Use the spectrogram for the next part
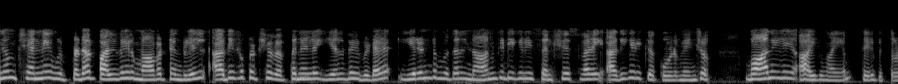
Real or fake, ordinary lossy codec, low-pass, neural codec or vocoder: fake; none; 5.4 kHz; codec, 32 kHz, 1.9 kbps, SNAC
